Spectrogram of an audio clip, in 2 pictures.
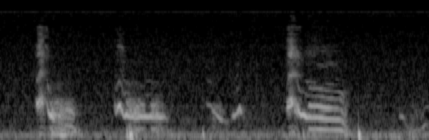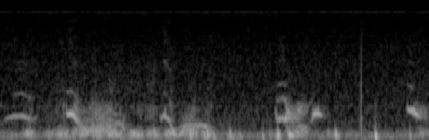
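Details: Pug, angry and trying to get to the bottle, whimpers in quick nasal whines that bend up and down, some with clear harmonics, over a steady low rumble and a few clicks.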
